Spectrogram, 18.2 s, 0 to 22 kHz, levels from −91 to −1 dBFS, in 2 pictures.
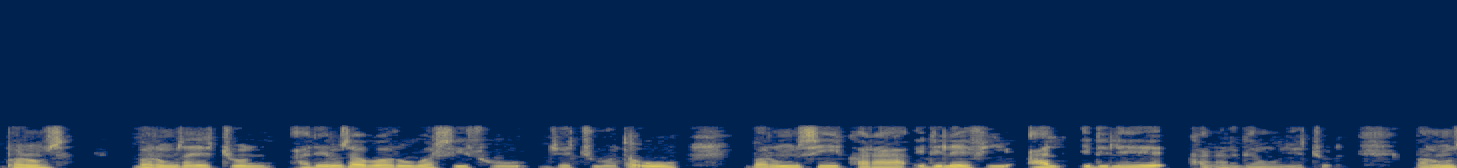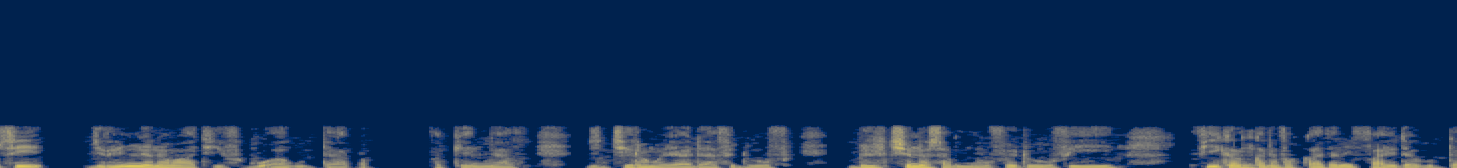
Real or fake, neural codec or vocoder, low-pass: real; none; 5.4 kHz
